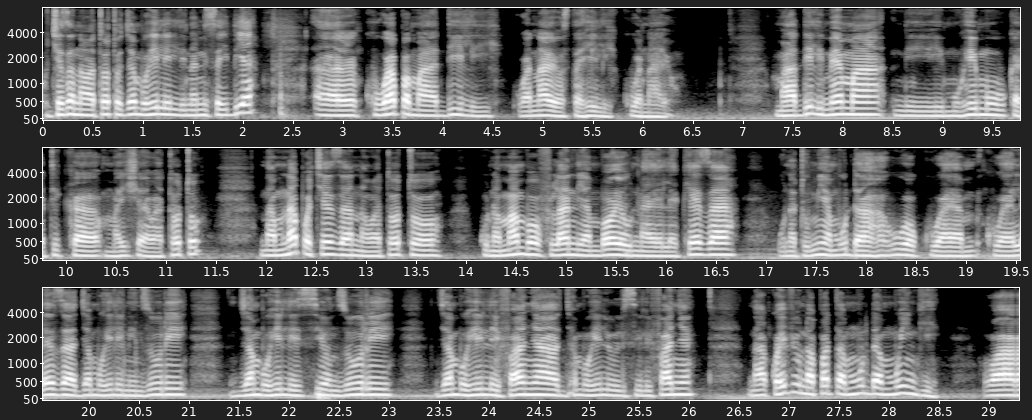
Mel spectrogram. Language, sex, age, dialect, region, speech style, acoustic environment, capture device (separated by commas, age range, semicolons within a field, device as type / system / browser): Swahili, male, 25-34, Kenya - Nairobi Sheng-influenced, Kenya, anxious; happy, silence, mobile / Linux / Chrome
